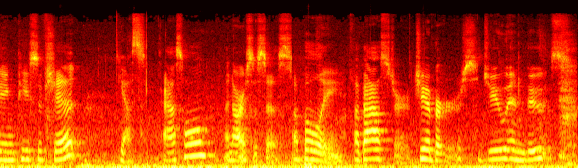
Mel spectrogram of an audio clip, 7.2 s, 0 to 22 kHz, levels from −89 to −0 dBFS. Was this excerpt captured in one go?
yes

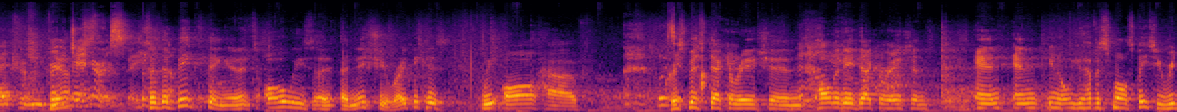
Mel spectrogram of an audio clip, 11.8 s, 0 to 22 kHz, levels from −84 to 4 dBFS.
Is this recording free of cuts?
no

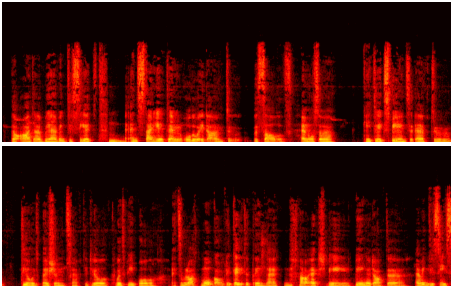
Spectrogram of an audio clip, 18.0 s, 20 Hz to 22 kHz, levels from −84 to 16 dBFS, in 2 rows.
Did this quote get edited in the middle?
no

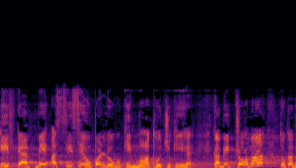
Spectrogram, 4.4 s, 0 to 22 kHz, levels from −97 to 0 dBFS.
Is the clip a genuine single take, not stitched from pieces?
yes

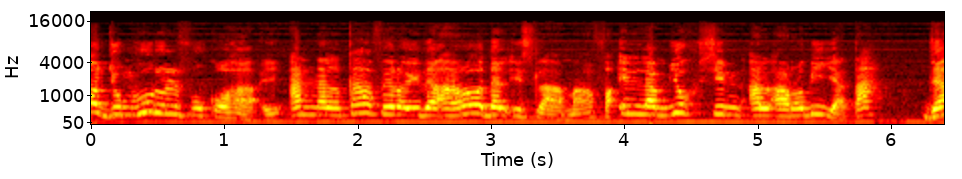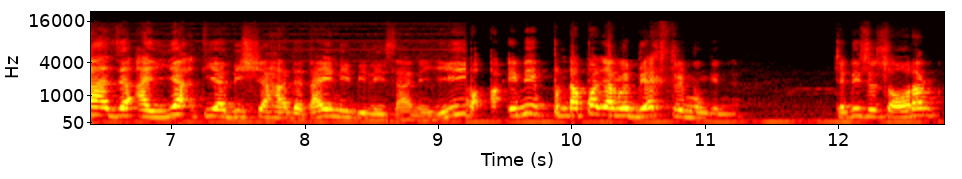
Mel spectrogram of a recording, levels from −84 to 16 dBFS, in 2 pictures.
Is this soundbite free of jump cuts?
no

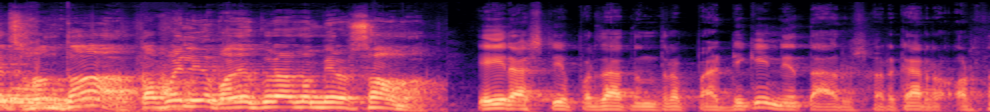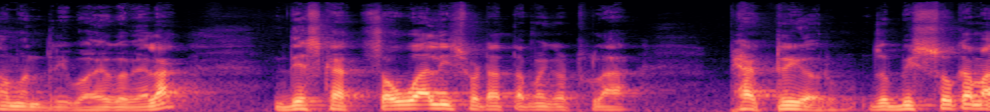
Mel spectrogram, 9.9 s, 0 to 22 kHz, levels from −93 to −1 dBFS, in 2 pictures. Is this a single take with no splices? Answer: no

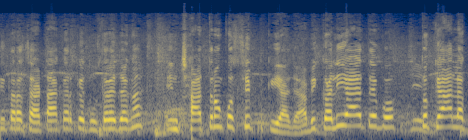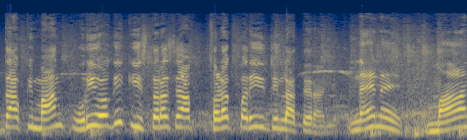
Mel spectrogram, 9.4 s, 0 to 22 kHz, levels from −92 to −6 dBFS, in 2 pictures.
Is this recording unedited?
yes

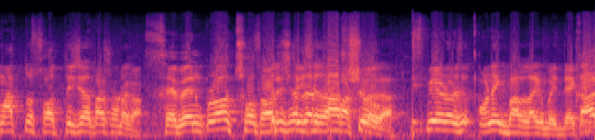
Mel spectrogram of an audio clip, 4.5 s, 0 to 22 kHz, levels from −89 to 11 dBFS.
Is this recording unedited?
no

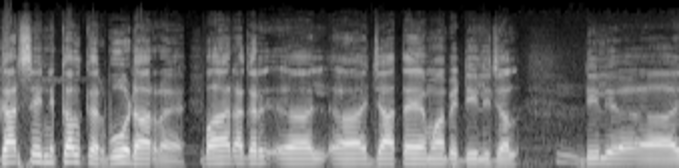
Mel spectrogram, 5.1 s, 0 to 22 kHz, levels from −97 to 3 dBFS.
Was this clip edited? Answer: yes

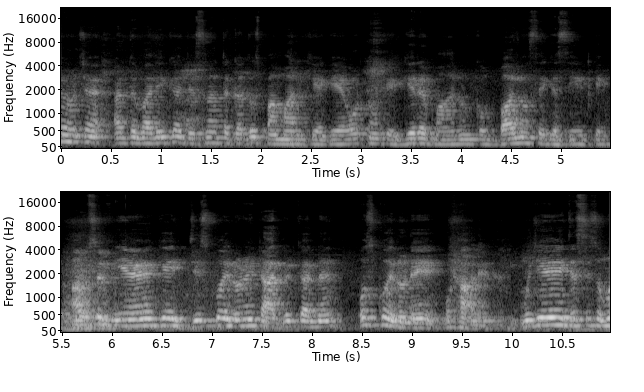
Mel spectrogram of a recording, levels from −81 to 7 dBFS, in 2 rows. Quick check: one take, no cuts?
no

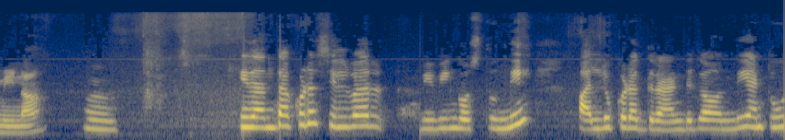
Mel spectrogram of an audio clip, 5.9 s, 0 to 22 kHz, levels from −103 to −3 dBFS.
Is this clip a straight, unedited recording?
no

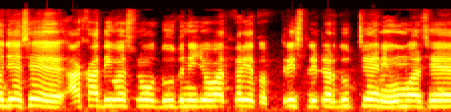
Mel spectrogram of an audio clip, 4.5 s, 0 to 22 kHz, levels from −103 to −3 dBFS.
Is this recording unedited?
yes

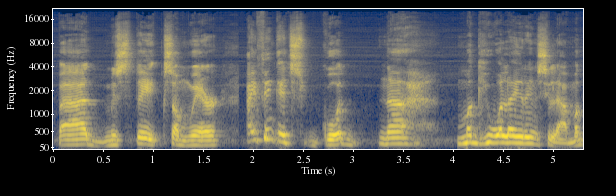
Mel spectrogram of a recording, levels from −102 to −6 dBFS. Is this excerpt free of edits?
yes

